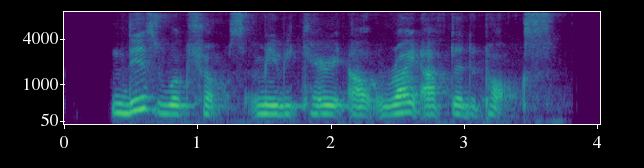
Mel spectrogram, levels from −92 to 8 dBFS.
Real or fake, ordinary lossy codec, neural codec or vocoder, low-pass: fake; none; codec, 16 kHz, 4.8 kbps, FACodec; none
